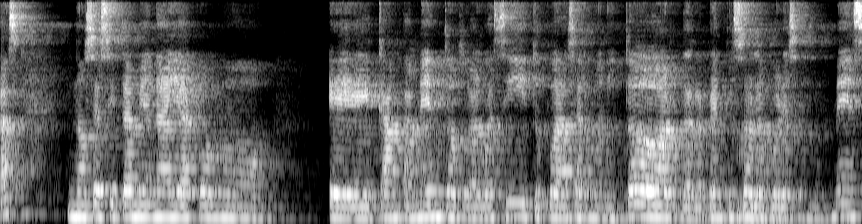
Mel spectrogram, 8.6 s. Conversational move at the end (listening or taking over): listening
